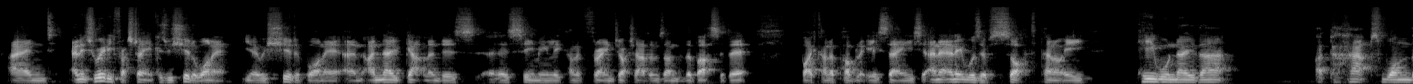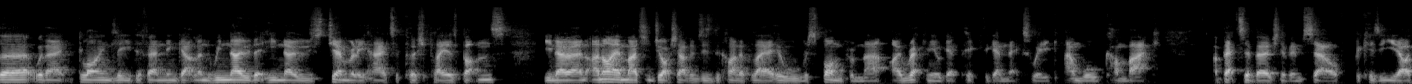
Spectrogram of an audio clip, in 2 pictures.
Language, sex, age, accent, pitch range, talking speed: English, male, 30-49, British, 90-110 Hz, 225 wpm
